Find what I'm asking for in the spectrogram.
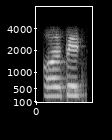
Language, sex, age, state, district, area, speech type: Hindi, female, 18-30, Madhya Pradesh, Jabalpur, urban, conversation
